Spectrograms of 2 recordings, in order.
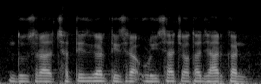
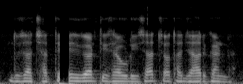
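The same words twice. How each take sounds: No difference in how they are said.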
